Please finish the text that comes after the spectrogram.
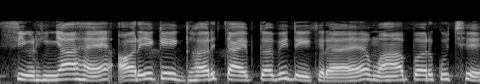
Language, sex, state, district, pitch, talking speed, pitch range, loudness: Hindi, female, Uttar Pradesh, Muzaffarnagar, 220 Hz, 185 wpm, 200-240 Hz, -14 LUFS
